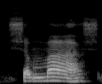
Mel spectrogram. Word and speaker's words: Shamash: The S in such translations as Sar, Samas, and Ishtar is pronounced sh in transliterations, making the words Shar, Shamash, and Ishtar.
